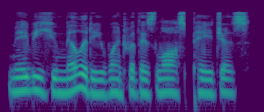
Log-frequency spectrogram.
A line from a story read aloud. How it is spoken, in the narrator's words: Leto muttered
